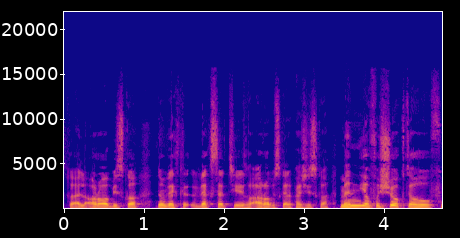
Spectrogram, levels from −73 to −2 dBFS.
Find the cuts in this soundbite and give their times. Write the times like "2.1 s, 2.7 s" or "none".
3.4 s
